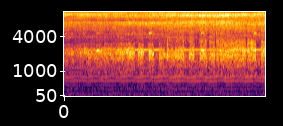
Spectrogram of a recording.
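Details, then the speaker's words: Ultrasonic leak detector near a running refrigerant leak detector: steady hissing static with bright flutters from air sucked through a small hole at the refrigerant detector's pump intake, giving false leak readings. "do you hear that that's what i hear in my ears okay this is why when you see the guys using this piece of equipment but they have one of these on in the background and you see their meter flipping around and they're looking for a leak"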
